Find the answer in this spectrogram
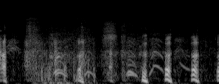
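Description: People laughing heartily, a run of short ha sounds falling in pitch, several a second.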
